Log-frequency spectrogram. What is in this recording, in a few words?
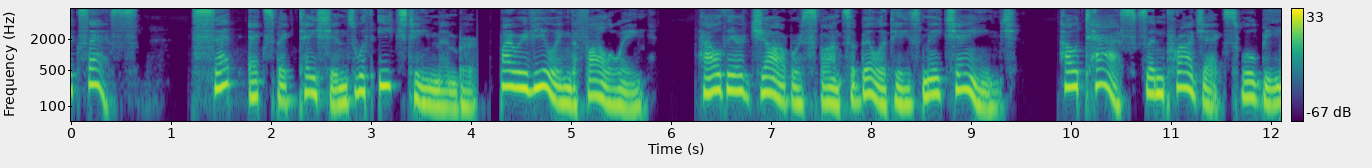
eLearning Employee Onboarding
